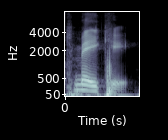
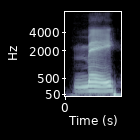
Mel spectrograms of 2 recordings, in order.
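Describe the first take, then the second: First: An extra vowel is heard after the k. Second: The word ends on the k sound. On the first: The speaker calls it wrong. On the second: The speaker calls it right.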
